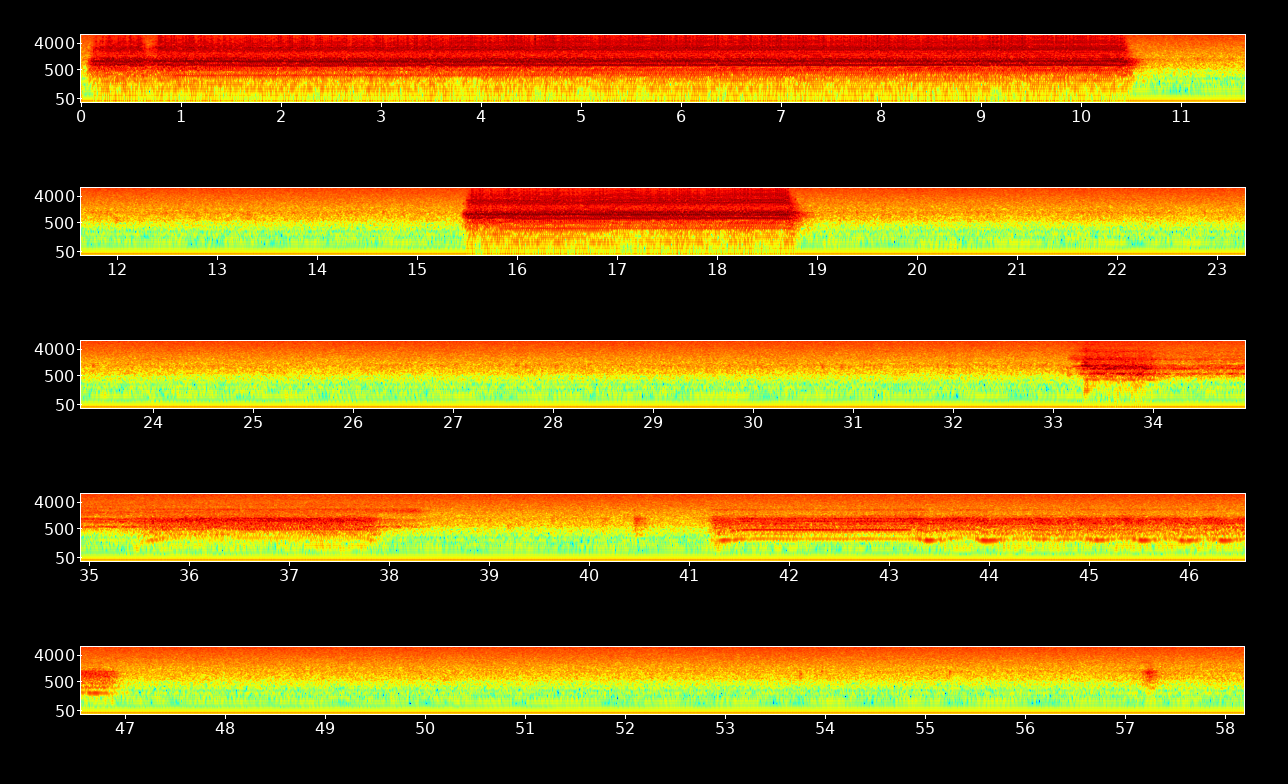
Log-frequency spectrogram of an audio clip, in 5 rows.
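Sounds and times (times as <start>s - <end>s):
grinding: 0.0s - 10.6s, 15.5s - 19.0s, 33.2s - 38.4s, 41.2s - 47.0s.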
